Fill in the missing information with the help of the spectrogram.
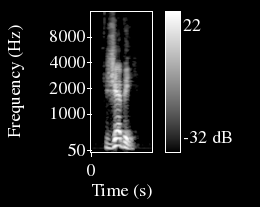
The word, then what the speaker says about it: Gebbie: G-E-B-B-I-E. – That sounds like Gebby to me. – Jebby. It's pronounced Jebby. I was calling him Gabby. – There's no A. – E's can sound like A's.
